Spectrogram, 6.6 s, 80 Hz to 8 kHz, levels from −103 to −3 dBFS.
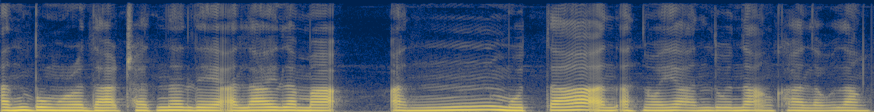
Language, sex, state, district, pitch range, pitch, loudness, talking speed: Mizo, female, Mizoram, Aizawl, 200-215 Hz, 205 Hz, -17 LUFS, 175 wpm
